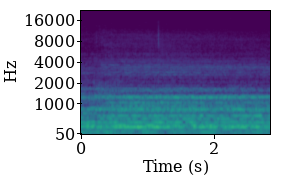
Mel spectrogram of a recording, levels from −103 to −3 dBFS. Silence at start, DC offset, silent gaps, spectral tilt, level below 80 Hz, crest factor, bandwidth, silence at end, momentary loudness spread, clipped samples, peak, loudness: 0 s; under 0.1%; none; -8.5 dB/octave; -68 dBFS; 12 dB; 10.5 kHz; 0 s; 3 LU; under 0.1%; -32 dBFS; -44 LUFS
